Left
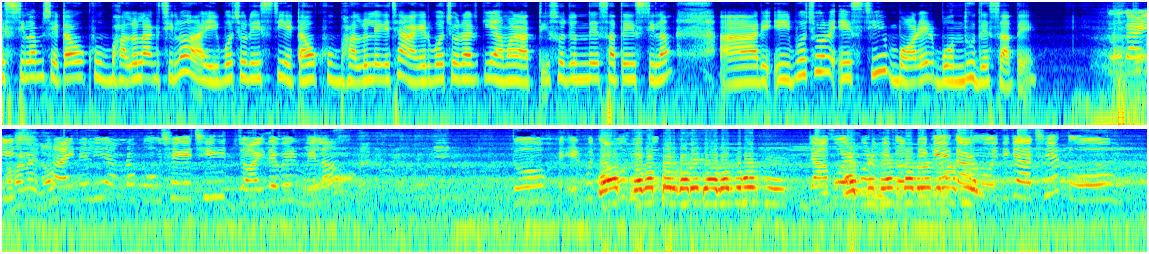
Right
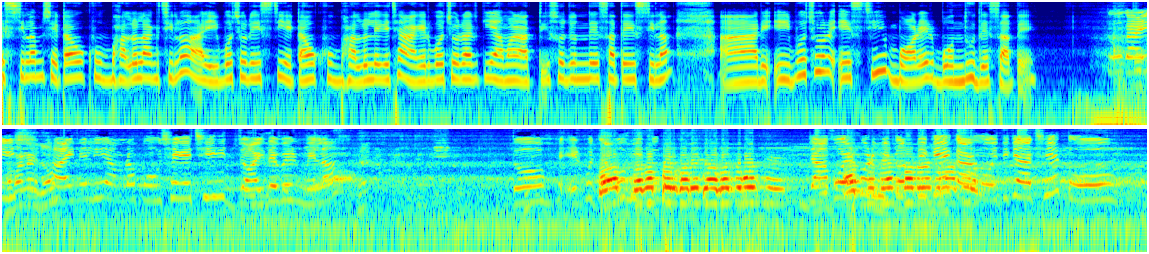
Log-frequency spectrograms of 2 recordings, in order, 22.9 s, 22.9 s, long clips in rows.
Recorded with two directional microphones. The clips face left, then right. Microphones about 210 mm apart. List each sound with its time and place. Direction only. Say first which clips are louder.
0.0 s a woman's voice: right 4 dB; 40° right (ahead or behind)
11.2 s speech: right 1 dB; centre (ahead or behind)
16.5 s speech: right 2 dB; 5° left (ahead or behind)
